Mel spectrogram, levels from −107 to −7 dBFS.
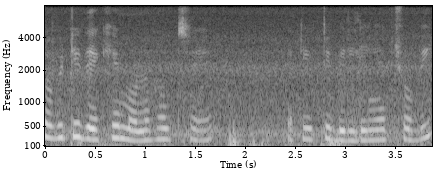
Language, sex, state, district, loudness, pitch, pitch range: Bengali, female, West Bengal, Jhargram, -31 LUFS, 230 Hz, 215-255 Hz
